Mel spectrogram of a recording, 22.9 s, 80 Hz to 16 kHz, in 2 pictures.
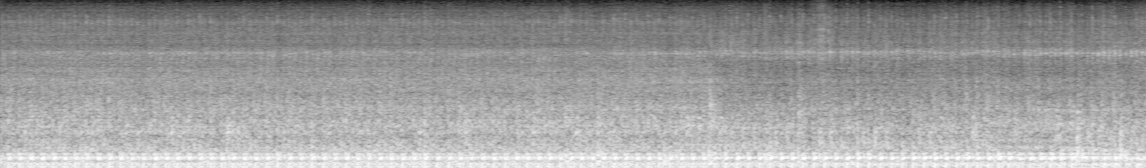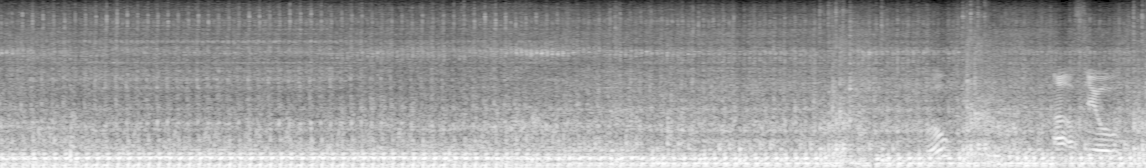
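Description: A Yamaha XS650 motorcycle engine idles steadily and loudly close by through a stainless exhaust, its rumbling exhaust note running continuously with some mechanical clatter near the end.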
